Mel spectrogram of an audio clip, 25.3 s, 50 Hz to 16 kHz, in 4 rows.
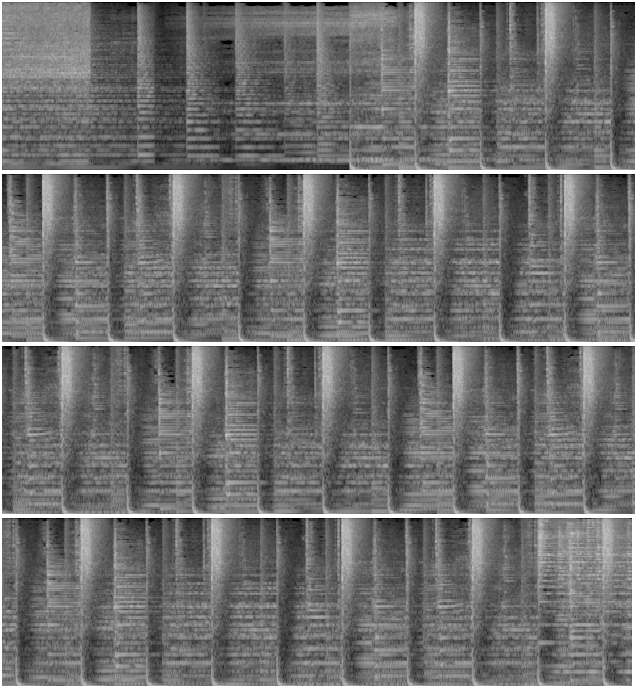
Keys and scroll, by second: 0.2 ctrl+space, 0.7 typing, 1.9 typing, 2.6 ctrl+space, 8.2 ctrl+alt+space, 11.3 ctrl+alt+space, 12.3 ctrl+alt+shift+space.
